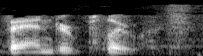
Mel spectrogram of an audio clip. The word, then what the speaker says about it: Van der Ploeg: It's actually Van der Ploeg. – Van der Ploeg. – Silent G. – Silent G. – Actually, you pronounce it the way they do in Holland.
